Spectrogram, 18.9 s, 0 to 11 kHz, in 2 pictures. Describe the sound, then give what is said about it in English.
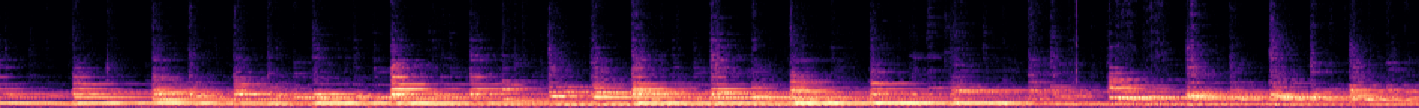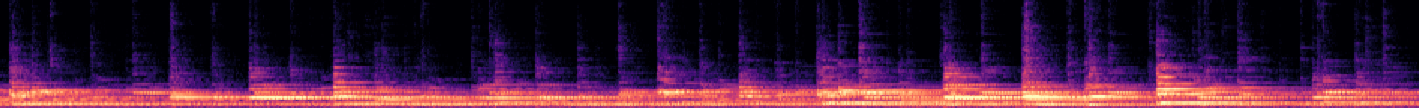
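A modern piece played on ancient bronze bells over 2,000 years old, dating to 433 BC, with a steady stream of struck notes ringing and overlapping in a clear, resonant tune, moderately loud, with no voices. “And these are 2,000-year-old bells.”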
